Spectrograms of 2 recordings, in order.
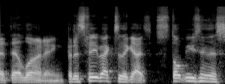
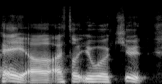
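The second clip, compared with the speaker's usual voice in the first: mock deadpan, flat, emotionless monotone; 3 dB louder than usual. Mocking the pickup lines of london day game model guys: imitating a flat, emotionless pickup line. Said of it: "London day game model guys being like".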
